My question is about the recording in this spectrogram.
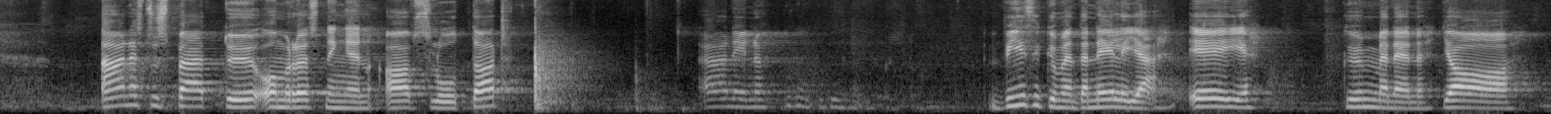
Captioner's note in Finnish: nuijan kopautus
